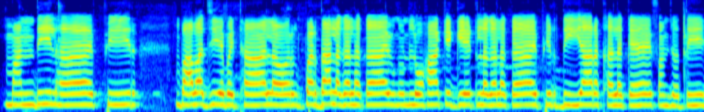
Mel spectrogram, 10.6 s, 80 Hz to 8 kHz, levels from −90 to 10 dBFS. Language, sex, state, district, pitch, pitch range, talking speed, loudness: Magahi, female, Bihar, Jamui, 285 Hz, 280-290 Hz, 125 wpm, -20 LUFS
